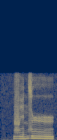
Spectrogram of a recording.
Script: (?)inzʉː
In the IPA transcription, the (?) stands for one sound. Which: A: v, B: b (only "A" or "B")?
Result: A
